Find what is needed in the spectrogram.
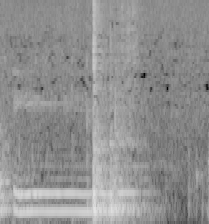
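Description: Oil sizzling as dough deep-fries in a small pan, under a woman's steady held sung note that fades out after about a second and a half. A single sharp clink of a metal slotted spoon against the pan comes about a second in.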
